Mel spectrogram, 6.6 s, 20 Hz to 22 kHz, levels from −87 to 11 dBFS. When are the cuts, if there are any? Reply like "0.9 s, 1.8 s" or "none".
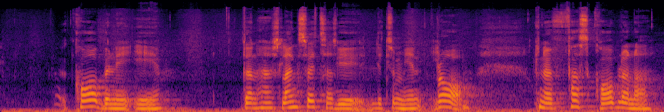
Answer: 2.4 s, 3.3 s, 4.4 s, 5.3 s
